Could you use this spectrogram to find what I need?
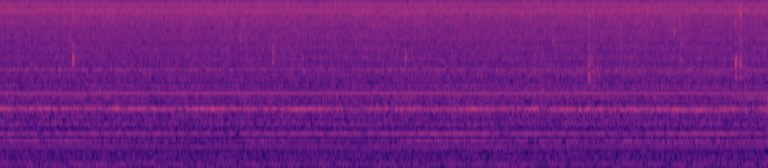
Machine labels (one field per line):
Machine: pump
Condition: abnormal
